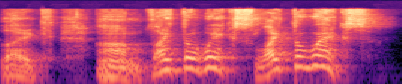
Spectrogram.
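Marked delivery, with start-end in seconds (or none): 1.0-2.5 shrill, very high, loud shouting. Narrating her turn, the speaker voices a character's command: shouting orders. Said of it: "she's shouting".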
